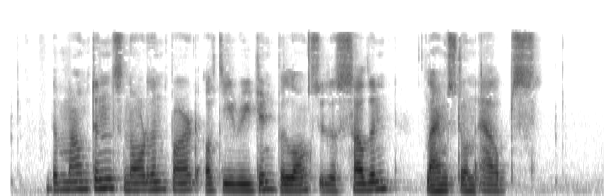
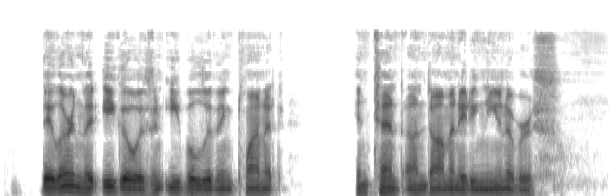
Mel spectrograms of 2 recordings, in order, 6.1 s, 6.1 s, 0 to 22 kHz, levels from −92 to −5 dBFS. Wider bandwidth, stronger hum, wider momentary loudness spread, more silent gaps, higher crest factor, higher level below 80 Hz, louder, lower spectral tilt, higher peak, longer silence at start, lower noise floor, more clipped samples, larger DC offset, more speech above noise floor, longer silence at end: about the same, 11.5 kHz vs 11.5 kHz; neither; about the same, 9 LU vs 11 LU; neither; about the same, 18 dB vs 18 dB; second, -62 dBFS vs -44 dBFS; first, -24 LUFS vs -27 LUFS; about the same, -6 dB/octave vs -7 dB/octave; first, -6 dBFS vs -10 dBFS; about the same, 0.45 s vs 0.4 s; second, -62 dBFS vs under -90 dBFS; neither; neither; second, 39 dB vs over 64 dB; first, 0.75 s vs 0.6 s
